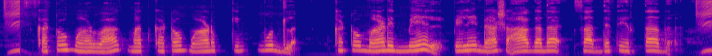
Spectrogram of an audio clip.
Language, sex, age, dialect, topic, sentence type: Kannada, female, 41-45, Northeastern, agriculture, statement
